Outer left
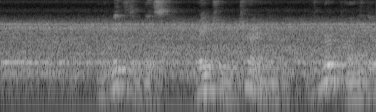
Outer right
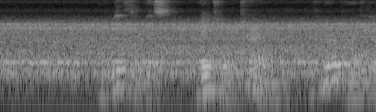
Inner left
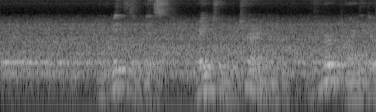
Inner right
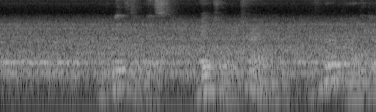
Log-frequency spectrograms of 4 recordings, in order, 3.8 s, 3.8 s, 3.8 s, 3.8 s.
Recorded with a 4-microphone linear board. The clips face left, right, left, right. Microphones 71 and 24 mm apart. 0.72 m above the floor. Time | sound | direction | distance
1.0 | a man speaking | 75° left (ahead or behind) | 2 m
